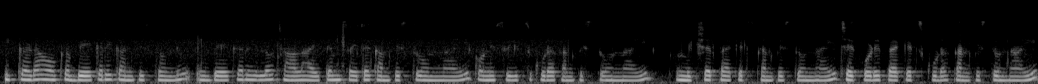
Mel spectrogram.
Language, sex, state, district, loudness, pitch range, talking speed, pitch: Telugu, female, Andhra Pradesh, Anantapur, -28 LUFS, 195-210 Hz, 145 wpm, 200 Hz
